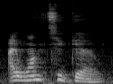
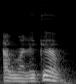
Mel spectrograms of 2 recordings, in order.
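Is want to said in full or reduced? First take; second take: full; reduced. First: Want to is said as two full words. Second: Want to is shortened to wanna.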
